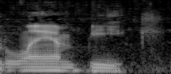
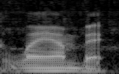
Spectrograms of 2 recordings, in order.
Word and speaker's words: lambic: I always want to say lambic, but they're like, it's more like lambic. And this would be more like lambicus.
